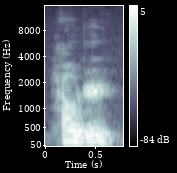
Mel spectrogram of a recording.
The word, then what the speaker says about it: Häuter: This is Häuter spelled and it's H A U T E R, but it's pronounced like H O W D E R.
